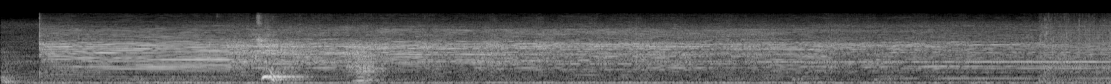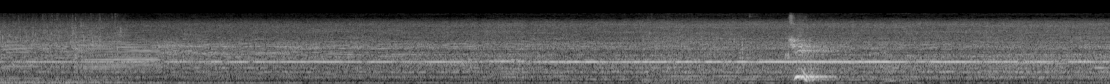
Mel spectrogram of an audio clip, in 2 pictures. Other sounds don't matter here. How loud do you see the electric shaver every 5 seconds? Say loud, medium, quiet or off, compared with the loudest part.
loud, loud, medium, quiet, quiet.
